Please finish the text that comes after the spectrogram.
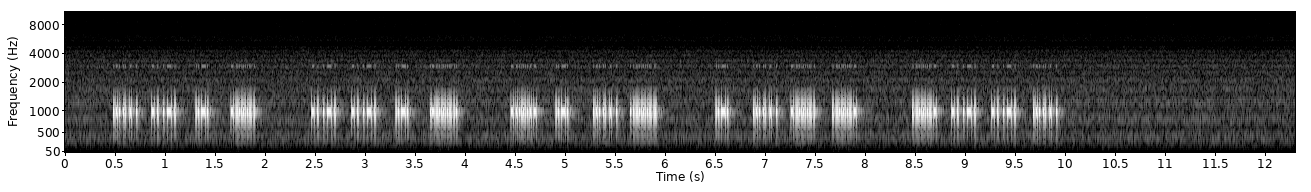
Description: Hellschreiber (Feld-Hell, 122.5 baud), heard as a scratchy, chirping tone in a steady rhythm, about 980 Hz. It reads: 7416 4415 0173 1769 9447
